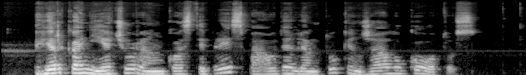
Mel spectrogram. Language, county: Lithuanian, Panevėžys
